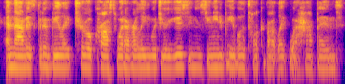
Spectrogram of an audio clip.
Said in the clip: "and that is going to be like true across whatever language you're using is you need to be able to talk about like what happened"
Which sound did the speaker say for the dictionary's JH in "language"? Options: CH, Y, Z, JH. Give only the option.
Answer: JH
